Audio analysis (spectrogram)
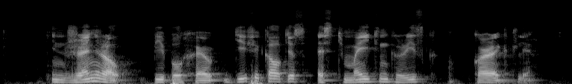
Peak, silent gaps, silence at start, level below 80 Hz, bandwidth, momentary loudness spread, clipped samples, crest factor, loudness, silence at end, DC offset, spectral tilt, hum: -6 dBFS; none; 0.5 s; -42 dBFS; 14 kHz; 11 LU; under 0.1%; 20 dB; -25 LUFS; 0.4 s; under 0.1%; -6 dB/octave; none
